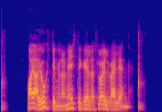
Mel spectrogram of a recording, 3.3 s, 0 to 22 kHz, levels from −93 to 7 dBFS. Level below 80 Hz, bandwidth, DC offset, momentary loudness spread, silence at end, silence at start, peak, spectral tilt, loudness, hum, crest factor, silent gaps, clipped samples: -62 dBFS; 7.4 kHz; under 0.1%; 14 LU; 0.4 s; 0 s; -2 dBFS; -7.5 dB/octave; -18 LUFS; none; 18 dB; 0.32-0.43 s; under 0.1%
